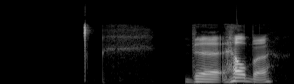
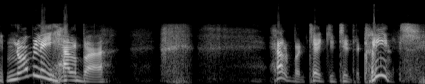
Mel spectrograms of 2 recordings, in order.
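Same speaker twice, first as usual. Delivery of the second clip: goblin voice; 9 semitones higher, 8 dB louder than usual. Acted. Goblin boasting.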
